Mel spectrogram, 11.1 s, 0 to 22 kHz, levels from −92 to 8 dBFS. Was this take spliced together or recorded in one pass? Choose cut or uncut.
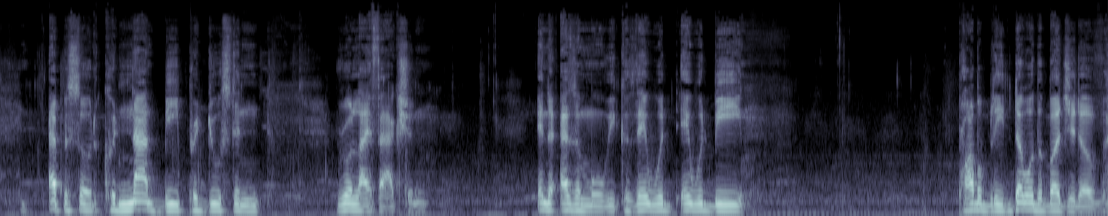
uncut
